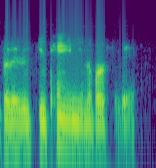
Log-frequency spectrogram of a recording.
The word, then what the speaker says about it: Duquesne: Well, yes, and I'm actually surprised because everybody normally pronounces it Duquesne, but it is Duquesne University. Duquesne, all right.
